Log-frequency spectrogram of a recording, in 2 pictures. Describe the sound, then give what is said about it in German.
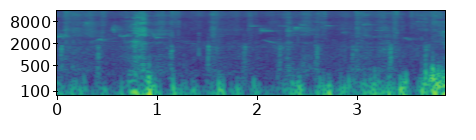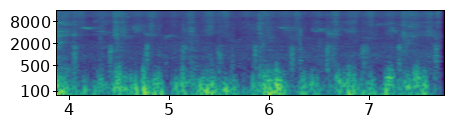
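Footfalls of a passing runner with an odd, awkward gait: a steady series of many dull, thudding steps over a low rumbling background. “Da kam jetzt ein Läufer, der sehr seltsam gelaufen ist.”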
